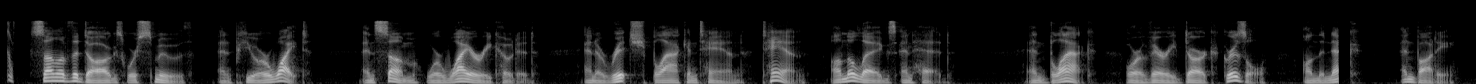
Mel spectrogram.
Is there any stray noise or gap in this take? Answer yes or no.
yes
